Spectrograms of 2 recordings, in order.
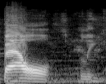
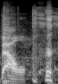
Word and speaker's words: Bowley: Just for pronunciation, it's Bowley. Bowley.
